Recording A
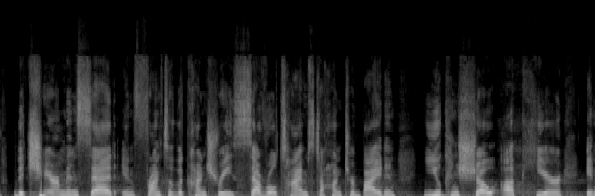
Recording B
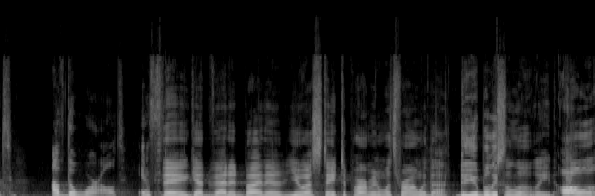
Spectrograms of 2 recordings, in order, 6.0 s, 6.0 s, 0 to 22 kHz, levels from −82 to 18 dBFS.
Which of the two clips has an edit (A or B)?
B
